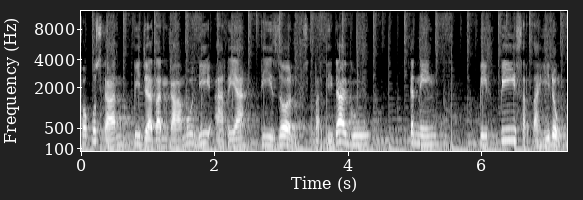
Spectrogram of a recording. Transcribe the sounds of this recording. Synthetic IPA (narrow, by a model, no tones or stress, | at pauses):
fokuskanpid͡ʒat̪ankamudiʔa̰ɾʔeaht̪izɔnsə̥pərt̪idaɡu | kənɪŋ | pipisərt̪aɦidʊŋ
